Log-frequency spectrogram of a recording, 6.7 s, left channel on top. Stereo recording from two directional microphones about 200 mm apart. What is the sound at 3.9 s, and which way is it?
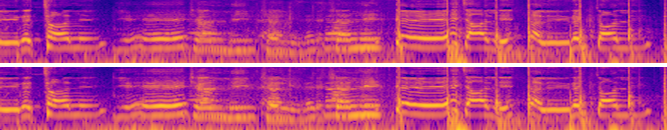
Speech, centre (ahead or behind).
